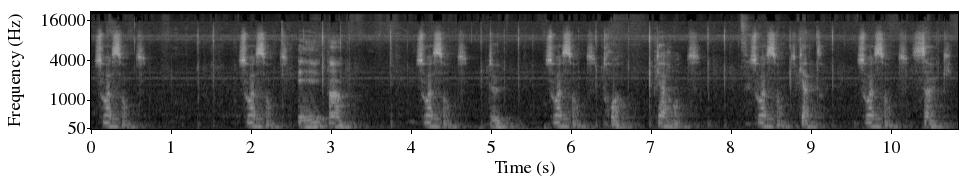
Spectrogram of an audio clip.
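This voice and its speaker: A male-sounding synthetic robot voice acting as a guide to a stage performance, speaking in slow, choppy, word-by-word fragments. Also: medium pitch. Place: performance hall. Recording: distant voice with faint room noise.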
